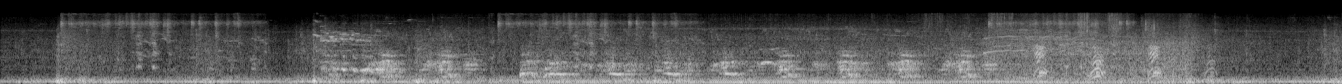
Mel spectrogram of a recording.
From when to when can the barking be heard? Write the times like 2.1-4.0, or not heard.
3.1-12.2.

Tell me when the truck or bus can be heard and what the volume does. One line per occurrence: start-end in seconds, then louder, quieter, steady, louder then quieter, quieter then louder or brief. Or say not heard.
0.0-13.3 steady.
